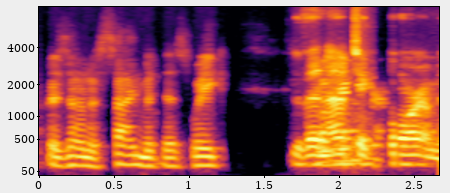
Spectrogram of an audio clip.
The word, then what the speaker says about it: Venaticorum: Y Canum Vernaticorum. Vernaticorum. You guys know how to pronounce these things. Yeah. Certainly, Chuck does, and Chuck is on assignment this week. Venaticorum is correct.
